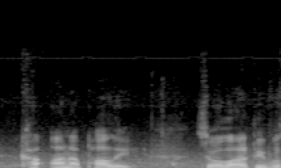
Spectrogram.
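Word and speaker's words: Kāʻanapali: simple and uh where i live is uh canapali no no no it's ka anapali so a lot of people say canapali or i've that's amazing but it's not canopy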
